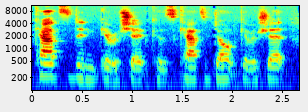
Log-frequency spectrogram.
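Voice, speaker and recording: A woman's voice: lowish voice, fairly even intonation, normal speed, bright, forceful tone, breathy edge. A woman chatting casually and telling personal stories in a frank, sweary way. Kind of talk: casual chat and personal storytelling.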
